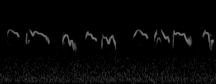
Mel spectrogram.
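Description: Small bird chirping in a quick run of short, high notes, about five or six a second.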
